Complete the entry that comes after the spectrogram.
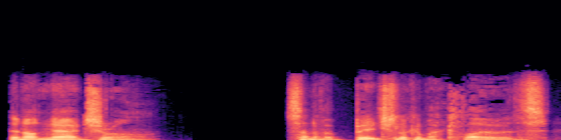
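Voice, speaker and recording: A man voicing a brash, laid-back young man who talks in loud, casual slang. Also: low voice, big pitch swings, moderate pace, slightly rough, no room sound, studio quality, heavily acted. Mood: grumpy.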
